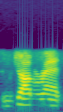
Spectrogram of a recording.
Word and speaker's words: Ja Morant: I mean, I know that Murray stayed in Ja Morant. I don't know if I'm pronouncing his name wrong. But Ja Morant.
